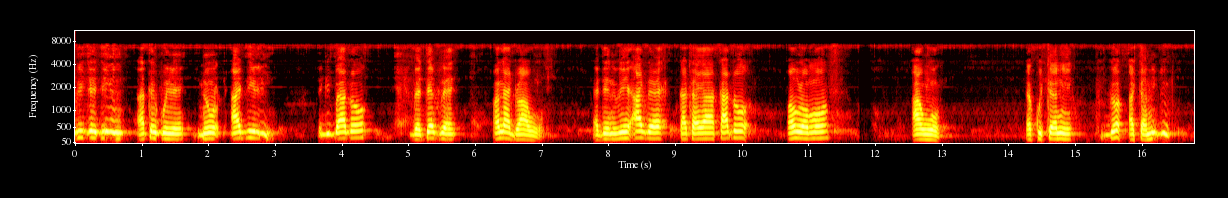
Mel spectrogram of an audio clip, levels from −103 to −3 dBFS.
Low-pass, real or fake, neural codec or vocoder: 7.2 kHz; fake; codec, 16 kHz, 2 kbps, FunCodec, trained on LibriTTS, 25 frames a second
